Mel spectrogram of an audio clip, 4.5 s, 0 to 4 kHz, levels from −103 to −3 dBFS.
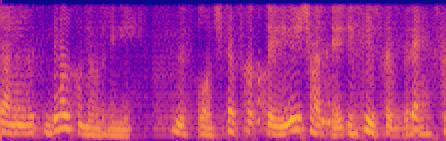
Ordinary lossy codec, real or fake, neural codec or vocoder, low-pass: none; fake; codec, 16 kHz, 0.5 kbps, FreqCodec, smaller model; 3.6 kHz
